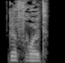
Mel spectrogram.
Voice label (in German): "gefreut", german; adjectives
